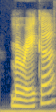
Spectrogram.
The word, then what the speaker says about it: Marÿke: Am I saying your name right? – Yeah. – Marÿke? – Yep, Marÿke. Like Jamaica.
